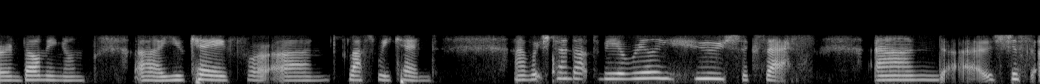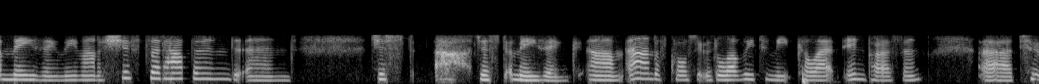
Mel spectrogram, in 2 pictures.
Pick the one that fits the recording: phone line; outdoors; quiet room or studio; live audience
phone line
